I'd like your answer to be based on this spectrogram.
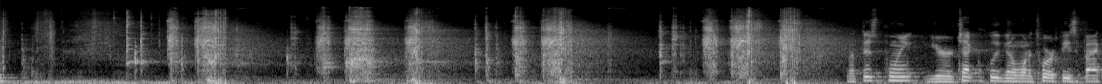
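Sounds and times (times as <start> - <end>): impact wrench hammering: 1.3 - 8.5.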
